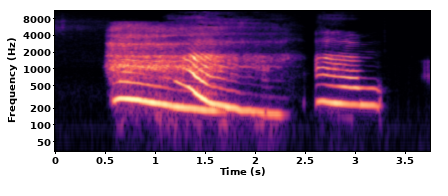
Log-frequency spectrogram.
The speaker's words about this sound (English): Take a nice deep breath.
